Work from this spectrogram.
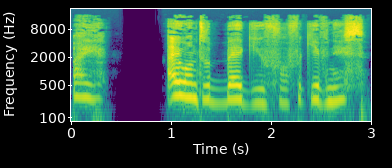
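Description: A woman's voice: fairly high pitch, moderate pace, a little mellow, husky, dry recording, clean studio sound. A woman voicing a meek, apologetic witch in a fantasy audiobook, pleading and deferential to her master. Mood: remorseful, pleading. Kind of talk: audiobook character dialogue.

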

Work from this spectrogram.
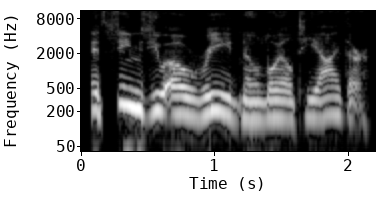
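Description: A woman playing a fierce young witch in an audiobook, speaking sharply and forcefully with angry threats. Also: deep voice, moderate pace, no room sound, clean studio sound, natural voice. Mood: enraged. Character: furious young witch, fierce and protective of her mate.

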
